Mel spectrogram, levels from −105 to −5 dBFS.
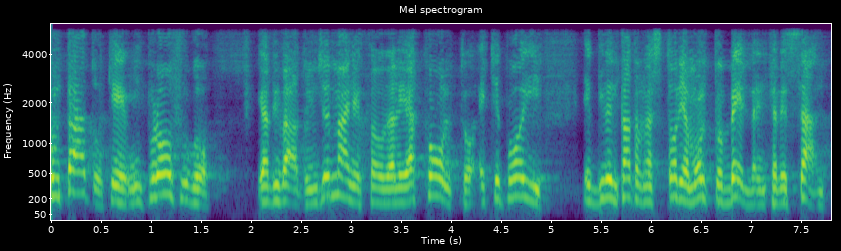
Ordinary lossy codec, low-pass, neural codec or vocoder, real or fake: none; 5.4 kHz; codec, 44.1 kHz, 2.6 kbps, SNAC; fake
